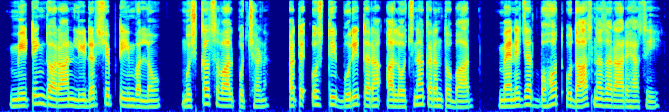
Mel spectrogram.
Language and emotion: Punjabi, sad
